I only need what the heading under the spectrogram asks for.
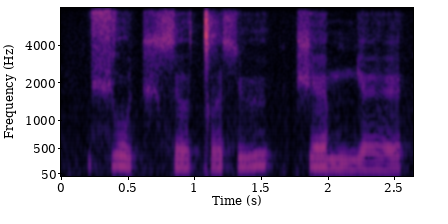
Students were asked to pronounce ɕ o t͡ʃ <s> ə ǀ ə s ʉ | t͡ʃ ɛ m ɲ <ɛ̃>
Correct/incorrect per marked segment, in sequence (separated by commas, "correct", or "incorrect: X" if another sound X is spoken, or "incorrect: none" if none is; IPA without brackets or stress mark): correct, incorrect: ɛ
